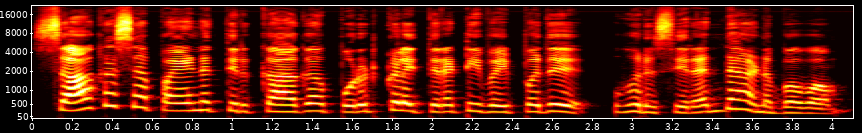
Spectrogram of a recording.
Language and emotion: Tamil, happy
